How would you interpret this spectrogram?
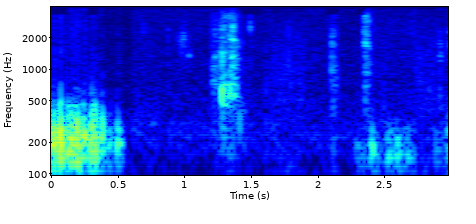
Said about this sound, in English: Are you eating man? Are you eating man? Yes, sir, yes. Let me swallow this mouthful.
